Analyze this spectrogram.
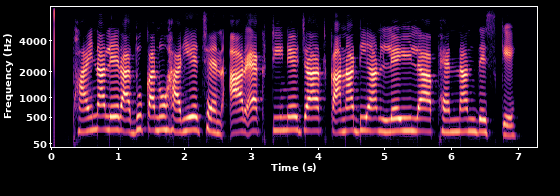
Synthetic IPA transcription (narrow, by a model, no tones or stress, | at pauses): fʰajnaleɾad̪ukanuɦaɾijet͡ɕʰenaɾɛkʈined͡ʑaɾkanaɖijanlejlafʰɛnːand̪eske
